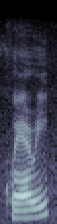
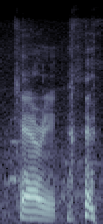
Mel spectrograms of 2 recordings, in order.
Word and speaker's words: query: Você faz uma query para falar com o banco, não carry.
